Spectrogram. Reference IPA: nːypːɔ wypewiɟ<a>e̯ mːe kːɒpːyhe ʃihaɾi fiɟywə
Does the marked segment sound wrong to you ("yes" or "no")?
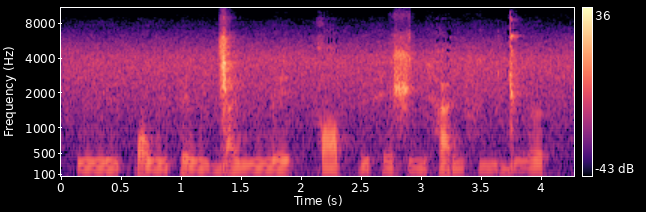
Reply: no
